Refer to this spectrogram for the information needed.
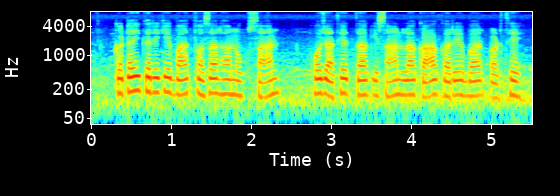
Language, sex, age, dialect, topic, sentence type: Chhattisgarhi, female, 18-24, Central, agriculture, question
